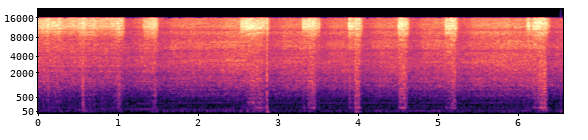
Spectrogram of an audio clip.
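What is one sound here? A grinding disc rasps harshly in bursts against steel.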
